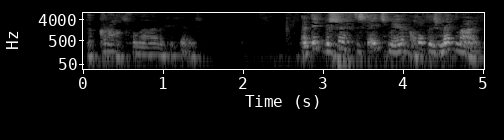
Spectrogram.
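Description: A man's voice: high voice, very animated, measured pace, dark tone, a little hiss or hum. A man preaching a sermon, telling stories in a conversational, emphatic way and mixing in personal testimony. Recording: echoey room, mic at a distance.

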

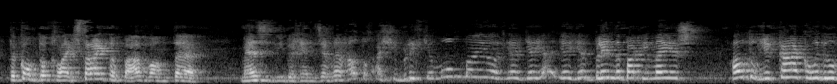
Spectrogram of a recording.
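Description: A man's voice: high voice, reverberant, muffled recording, a little hiss or hum. A man preaching an evening sermon, telling the story animatedly and acting out the quoted people. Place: church.

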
